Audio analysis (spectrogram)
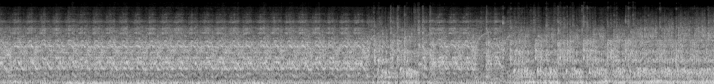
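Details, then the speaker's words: Rebuilt Duramax diesel truck sat overnight in the cold: long steady cranking grind before it catches and settles into a rough idle; slow, hard cold start. "man took me a while to start this old girl but she fired up right"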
